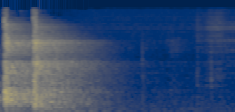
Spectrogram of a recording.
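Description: Two loud tap-shoe stamps on a tiled floor, about a third of a second apart, ringing out and fading over about a second. They are the double stamp that ends a heel-shuffle-drop tap sequence.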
